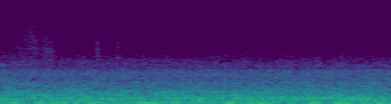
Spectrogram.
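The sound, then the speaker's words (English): Steady low rumble of road noise from inside a car driving on a one-day trip to the Grand Tetons on a lightly smoky day. A constant droning hum with no voices, even and unbroken throughout. “yeah, one day Grand Tetons require early starts and late drives home, so I'm driving in the real car.”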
